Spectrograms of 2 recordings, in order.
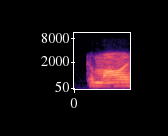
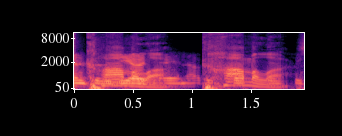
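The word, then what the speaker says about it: Kamala: he's getting Camala Harris is getting uh has information her name is Kamla say her name correctly it's Kamla no don't say whatever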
